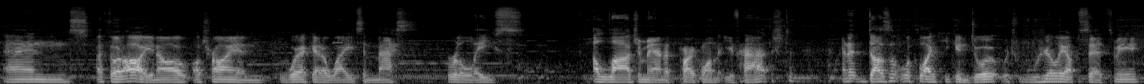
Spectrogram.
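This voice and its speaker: A man's voice: lowish voice, level tone, moderate pace, a bit bright. A young man chatting casually as he plays and commentates a video game, rambling and laughing easily. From Australia. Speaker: gaming YouTuber. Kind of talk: casual commentary while playing. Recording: faint music behind.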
